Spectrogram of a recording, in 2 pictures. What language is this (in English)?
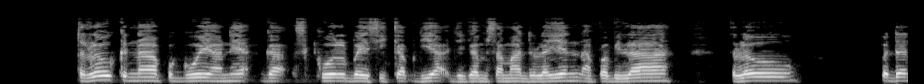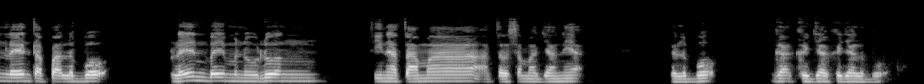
Central Melanau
